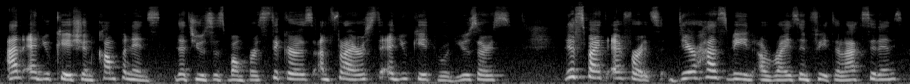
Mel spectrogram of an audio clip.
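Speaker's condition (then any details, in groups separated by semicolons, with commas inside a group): No condition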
